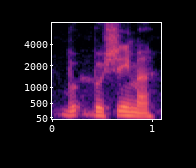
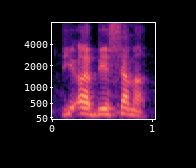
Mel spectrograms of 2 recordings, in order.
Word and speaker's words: Buscema: And then Bushima. I always say his name wrong. How do you say Sal's name correctly? Buscema.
